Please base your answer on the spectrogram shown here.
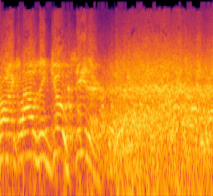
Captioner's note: audience laughter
